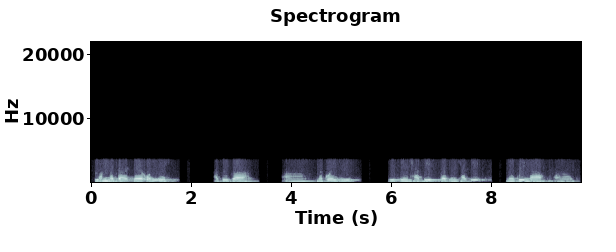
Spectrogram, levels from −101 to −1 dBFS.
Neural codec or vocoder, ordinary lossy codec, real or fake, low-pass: none; none; real; 3.6 kHz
